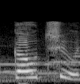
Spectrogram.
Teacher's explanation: 那个 to 呢在句子中间，我们一般把它不要读得太重，可以读成一个 t、一笔带过就可以了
